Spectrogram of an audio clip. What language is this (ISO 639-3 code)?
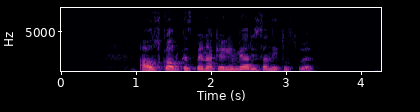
eus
